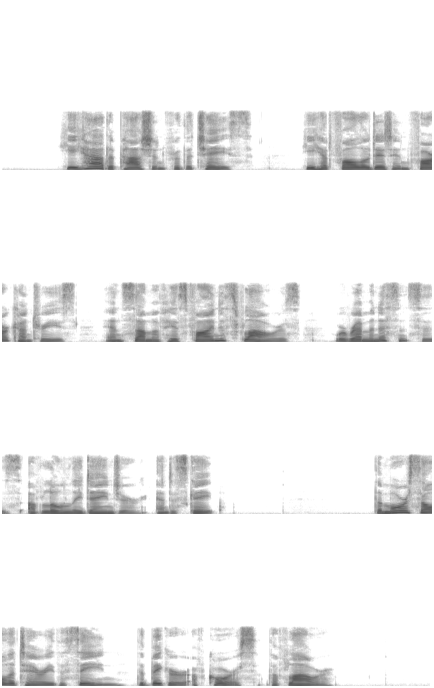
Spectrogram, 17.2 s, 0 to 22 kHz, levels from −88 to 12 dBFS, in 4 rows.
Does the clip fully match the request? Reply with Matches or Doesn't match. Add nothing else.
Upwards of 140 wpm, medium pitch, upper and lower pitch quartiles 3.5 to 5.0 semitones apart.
Doesn't match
